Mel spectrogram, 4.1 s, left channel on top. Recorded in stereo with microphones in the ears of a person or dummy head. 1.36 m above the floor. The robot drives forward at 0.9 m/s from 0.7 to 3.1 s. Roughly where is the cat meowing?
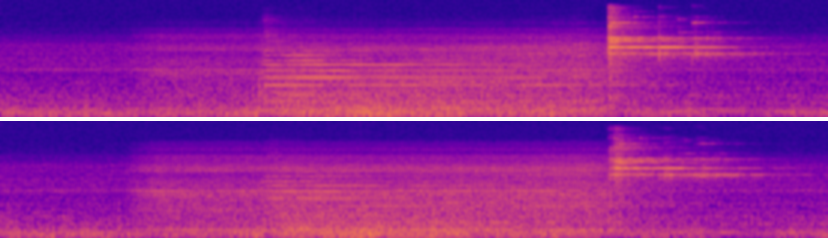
I don't hear a cat meowing.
